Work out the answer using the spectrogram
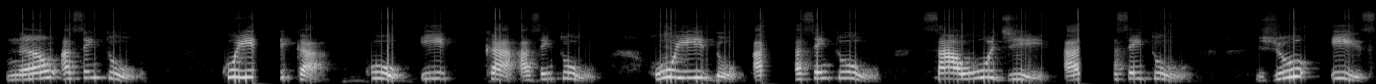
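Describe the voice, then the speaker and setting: A woman teacher, giving a remote classroom lesson and explaining slowly and patiently, often checking in with her class. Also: high voice, low-quality recording.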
